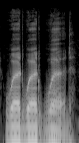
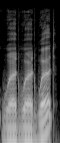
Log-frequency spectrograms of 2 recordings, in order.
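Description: First: The pitch drops at the end like a command. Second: The pitch rises at the end like a question.

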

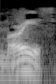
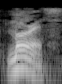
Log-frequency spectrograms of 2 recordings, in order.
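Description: First: The name is said like Maurice. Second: The name is said like Morris. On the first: "Americans say Maurice" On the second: "now you pronounced it correctly, too"

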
